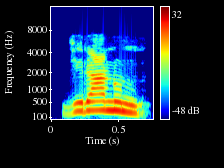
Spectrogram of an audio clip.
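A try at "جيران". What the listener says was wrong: জি টান হবে, জিরানুন, তাই না?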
